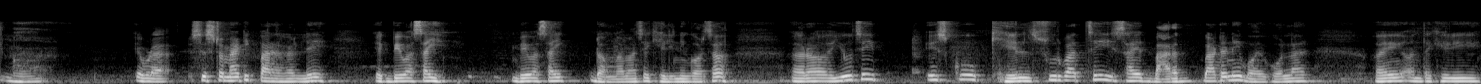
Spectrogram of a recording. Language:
Nepali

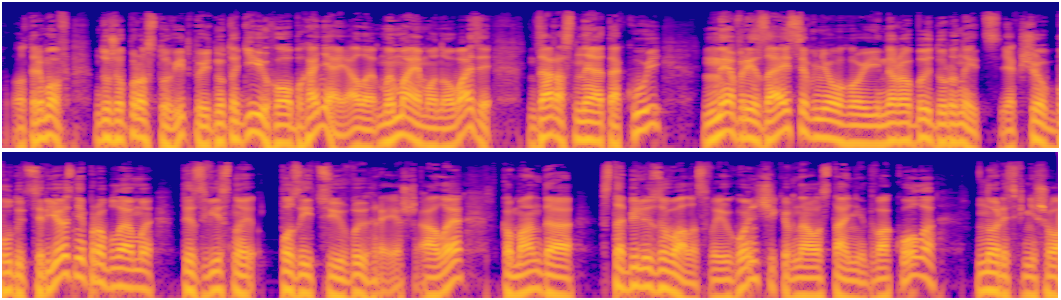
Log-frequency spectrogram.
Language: Ukrainian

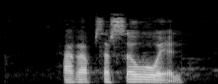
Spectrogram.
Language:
Pashto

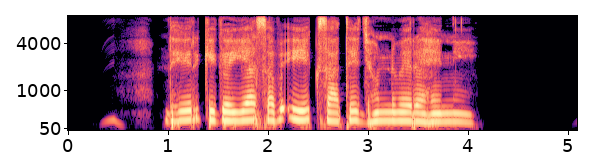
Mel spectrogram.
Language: Bhojpuri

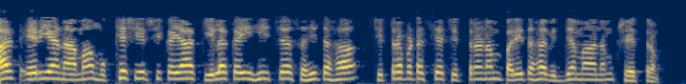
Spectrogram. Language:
Sanskrit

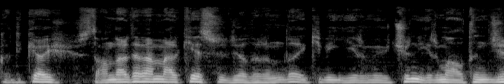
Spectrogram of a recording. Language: Turkish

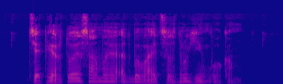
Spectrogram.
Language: Belarusian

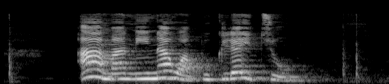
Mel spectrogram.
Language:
Santa Ana de Tusi Pasco Quechua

